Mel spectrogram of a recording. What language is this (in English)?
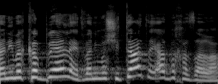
Hebrew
